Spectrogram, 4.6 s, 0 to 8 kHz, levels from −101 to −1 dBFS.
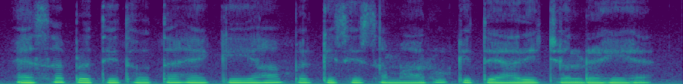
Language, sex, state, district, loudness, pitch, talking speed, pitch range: Hindi, female, Uttar Pradesh, Muzaffarnagar, -33 LUFS, 165 Hz, 185 wpm, 155-175 Hz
